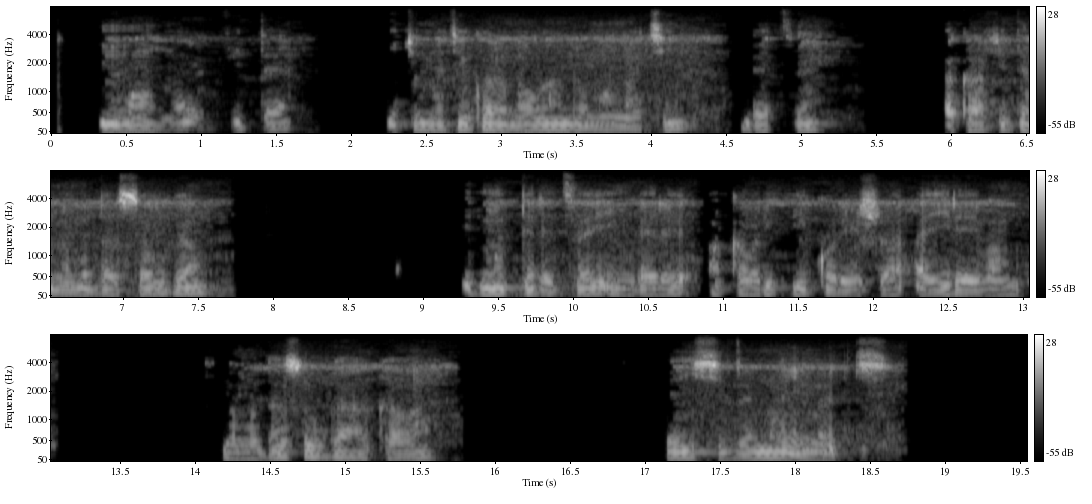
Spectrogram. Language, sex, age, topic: Kinyarwanda, male, 18-24, government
